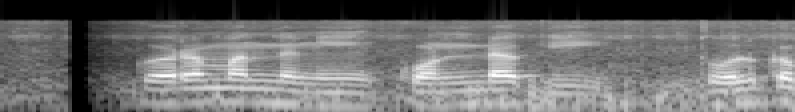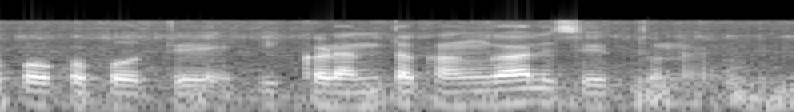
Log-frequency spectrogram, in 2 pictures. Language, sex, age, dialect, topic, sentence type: Telugu, male, 18-24, Utterandhra, agriculture, statement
